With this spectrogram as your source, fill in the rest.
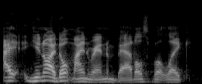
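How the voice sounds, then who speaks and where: A man co-hosting a casual gaming podcast, opinionated and rambling, a little hoarse, often restarting his sentences. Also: mid-range voice, expressive, quick pace, bright, forceful tone. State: slightly hoarse. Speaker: podcast co-host.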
